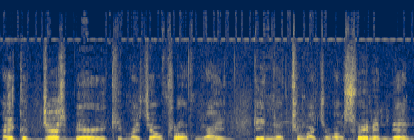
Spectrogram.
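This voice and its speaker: On a very clean recording with a silent background, a man speaks at a moderate pace in a dark, mellow tone. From Canada, British Columbia coast (Steveston). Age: 80s+. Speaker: retired fisherman, oral history interviewee. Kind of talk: oral history interview. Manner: halting, many fillers.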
